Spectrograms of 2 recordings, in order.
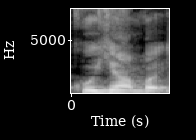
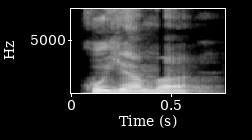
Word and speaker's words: Kuyaba: Kuyaba should be likely read as Guyaba.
